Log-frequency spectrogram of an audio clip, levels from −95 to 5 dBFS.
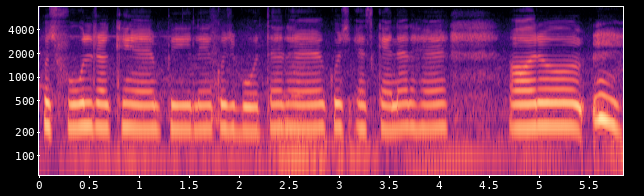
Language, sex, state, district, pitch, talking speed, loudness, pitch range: Hindi, female, Bihar, West Champaran, 225 Hz, 125 wpm, -16 LUFS, 220-230 Hz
